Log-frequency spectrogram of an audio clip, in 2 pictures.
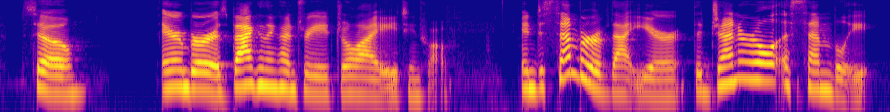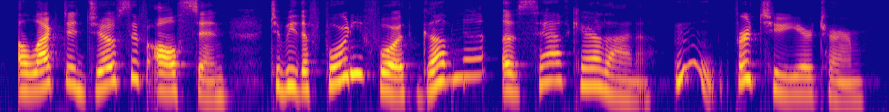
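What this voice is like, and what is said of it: Generic Southern American accent. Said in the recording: “I just have generic southern accent”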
